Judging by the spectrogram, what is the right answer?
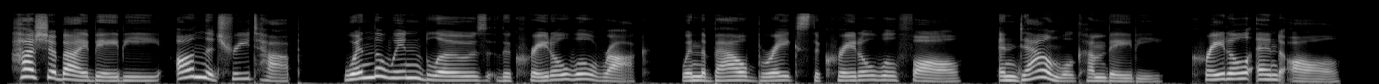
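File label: female US, classic rhymes; Hush a Bye Baby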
